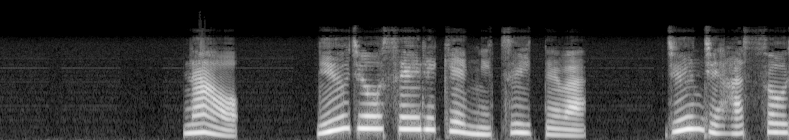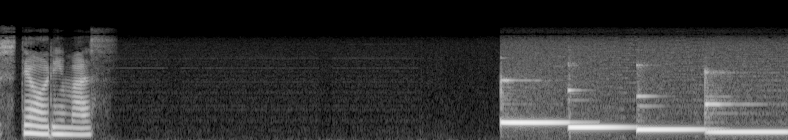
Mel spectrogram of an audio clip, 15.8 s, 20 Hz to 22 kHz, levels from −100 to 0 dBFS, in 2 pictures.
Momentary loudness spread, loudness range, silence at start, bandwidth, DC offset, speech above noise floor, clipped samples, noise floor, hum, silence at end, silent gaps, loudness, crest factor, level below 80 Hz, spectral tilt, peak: 10 LU; 8 LU; 1.85 s; 7.6 kHz; under 0.1%; 54 dB; under 0.1%; -68 dBFS; none; 0 s; none; -14 LUFS; 16 dB; -62 dBFS; -6 dB/octave; 0 dBFS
